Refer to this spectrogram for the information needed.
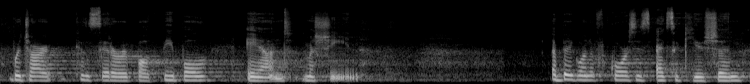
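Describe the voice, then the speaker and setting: A woman with a hoarse voice giving a workshop presentation at a conference, explaining her points steadily and speaking straight to the audience. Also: lowish voice. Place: conference hall. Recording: echoey hall with long reverb, faint ambience.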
